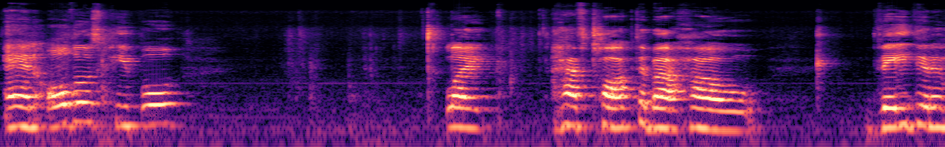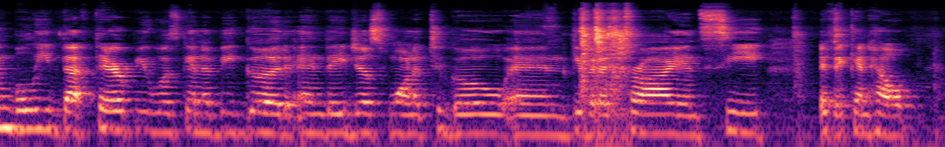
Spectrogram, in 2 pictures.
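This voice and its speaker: In an echoey room with a little hiss or hum, a young Arabic-native vlogger rambles as she gets ready, groping for words. She speaks at a medium pitch in a level, slightly mellow tone and at a measured pace.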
